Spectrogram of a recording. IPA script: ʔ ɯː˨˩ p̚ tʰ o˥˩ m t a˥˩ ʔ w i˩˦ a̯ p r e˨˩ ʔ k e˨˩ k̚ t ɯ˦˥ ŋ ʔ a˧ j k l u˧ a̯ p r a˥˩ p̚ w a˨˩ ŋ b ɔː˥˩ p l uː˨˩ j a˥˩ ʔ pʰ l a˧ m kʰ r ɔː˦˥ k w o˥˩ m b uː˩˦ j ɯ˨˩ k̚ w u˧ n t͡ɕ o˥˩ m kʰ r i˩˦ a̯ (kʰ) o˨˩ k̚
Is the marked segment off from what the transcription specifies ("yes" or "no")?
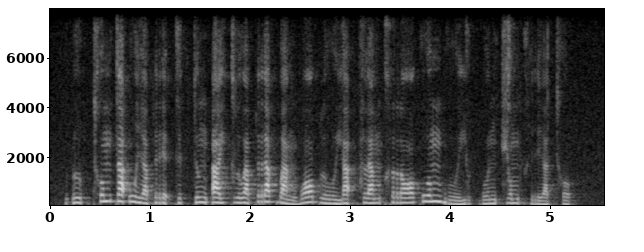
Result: yes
